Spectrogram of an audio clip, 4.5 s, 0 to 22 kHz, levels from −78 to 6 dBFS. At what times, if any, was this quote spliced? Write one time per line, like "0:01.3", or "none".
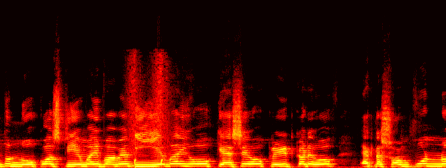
0:01.4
